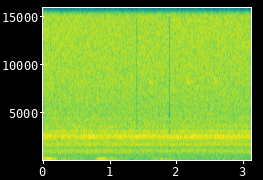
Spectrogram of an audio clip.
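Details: Male great grey owl at a nest, heard mid-afternoon on 10 February 2020, giving deep "contact" hoots: three soft hoots a little under a second apart, each fainter than the last, over a steady low hum.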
